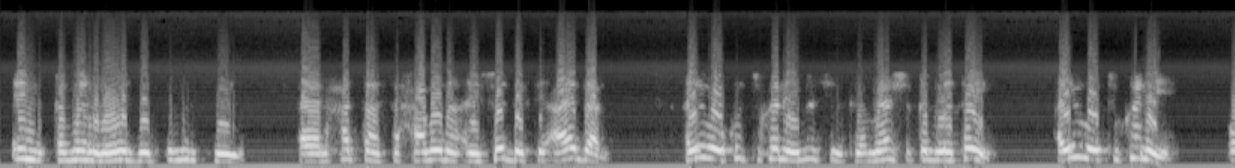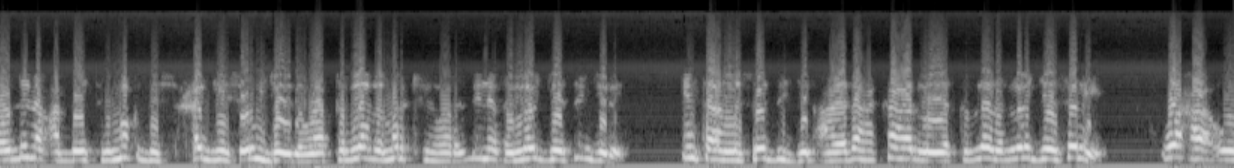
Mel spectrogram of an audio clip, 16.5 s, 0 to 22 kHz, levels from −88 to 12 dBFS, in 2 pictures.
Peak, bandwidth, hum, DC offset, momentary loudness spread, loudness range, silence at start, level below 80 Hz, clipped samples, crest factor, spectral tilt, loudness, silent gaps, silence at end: 0 dBFS; 16 kHz; none; under 0.1%; 5 LU; 1 LU; 0 s; -30 dBFS; 0.5%; 6 dB; -6.5 dB/octave; -7 LUFS; none; 0 s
